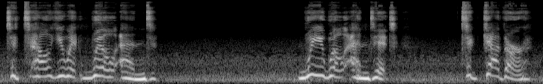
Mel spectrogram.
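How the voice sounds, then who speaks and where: An actress playing an earnest, determined young heroine in a video game cutscene, speaking emphatically over music. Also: female voice, extremely high pitch, slight background noise, heavily acted. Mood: rousing, resolute. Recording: loud music behind.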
